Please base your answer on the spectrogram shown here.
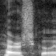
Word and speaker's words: Hershko: Is it Professor Hershko? I'd like to get the pronunciation right. Professor? Yeah, Hershko, yeah, correct.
